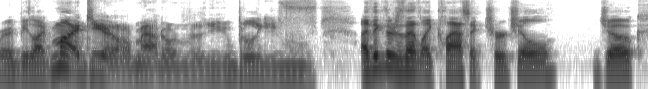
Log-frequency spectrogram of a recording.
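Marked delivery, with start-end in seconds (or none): 0.5-3.2 put-on very slow, tipsy old British gentleman voice. Acting out a parliamentary exchange: funny old British gentleman drinking voice. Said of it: "old British gentleman drinking voice".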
